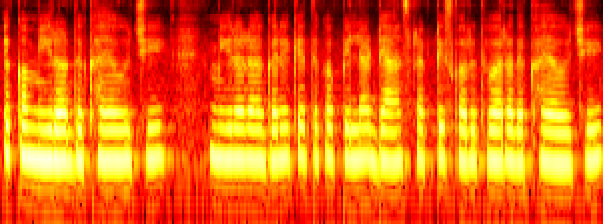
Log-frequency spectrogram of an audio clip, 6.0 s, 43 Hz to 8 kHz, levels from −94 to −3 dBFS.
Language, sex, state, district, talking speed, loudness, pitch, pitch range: Odia, female, Odisha, Nuapada, 110 wpm, -16 LUFS, 195 Hz, 195-205 Hz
